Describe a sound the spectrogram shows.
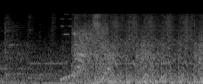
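Small explosions pop.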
